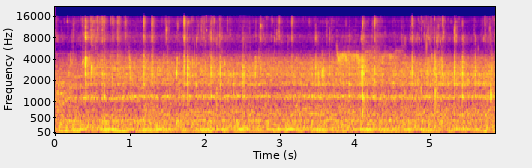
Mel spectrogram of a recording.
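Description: Marinated chicken fries in oil inside a pressure cooker, giving a steady, quiet sizzling hiss with faint crackles and no voices.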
